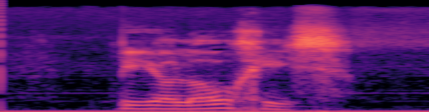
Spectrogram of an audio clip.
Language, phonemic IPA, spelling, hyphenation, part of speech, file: Dutch, /ˌbi.oːˈloːɣis/, biologisch, bio‧lo‧gisch, adjective, Nl-biologisch.ogg
- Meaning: 1. biological (of biology) 2. organic; produced without chemical pest control (of food)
